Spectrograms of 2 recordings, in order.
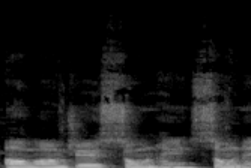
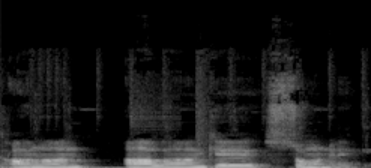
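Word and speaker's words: A. Lange & Söhne: But yeah, so my favorite is Allonge Sonne. I'm pretty sure that's how you pronounce it. I'll put the clip up again. A, Lange und Sohne.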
